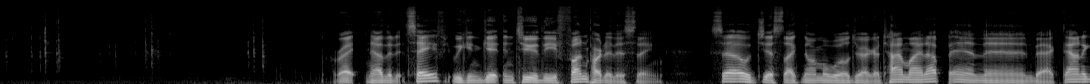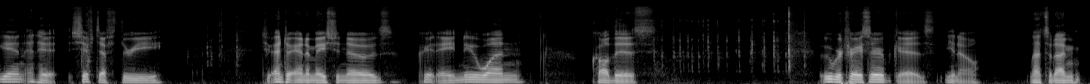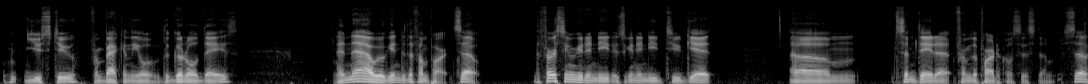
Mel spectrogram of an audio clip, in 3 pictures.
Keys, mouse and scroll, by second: 0.0-1.4 typing, 2.3 click, 2.5 ctrl+s, 2.8 click, 7.6 click, 11.7 3, 12.3 click, 13.1 F3, 15.3 click, 17.4-18.7 typing, 18.8 Return, 23.8 click, 26.2 click.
